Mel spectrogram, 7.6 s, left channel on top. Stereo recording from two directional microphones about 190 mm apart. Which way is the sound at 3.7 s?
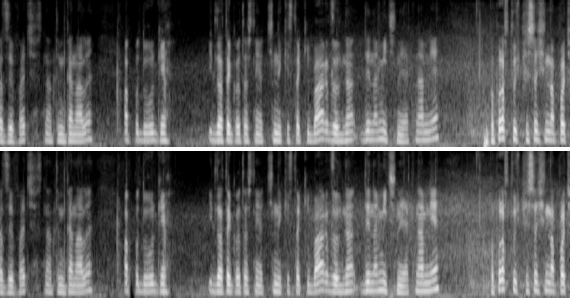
25° left (ahead or behind).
